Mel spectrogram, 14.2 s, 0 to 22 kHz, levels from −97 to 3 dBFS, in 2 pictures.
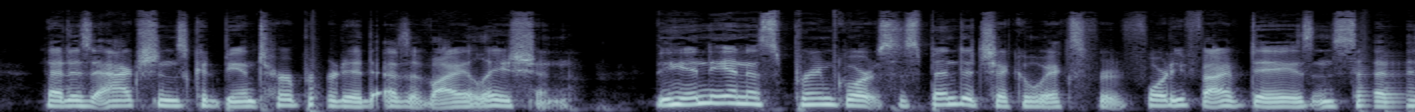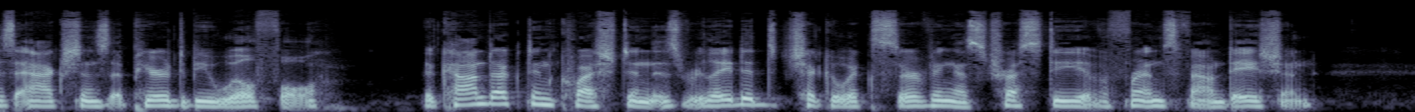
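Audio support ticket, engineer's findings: Sample clock jitter, whole clip. Fine hiss/roughness riding on the speech, heavier on loud passages and sibilant, high-frequency content, absent in pauses. Error sits roughly 50 dB below signal, from timing wander well under a microsecond. Component: ADC/DAC clock. Sampling instants drift early/late, so the error scales with waveform slope, and steep high-frequency edges suffer most.

Short stall from a late packet, 1.55–1.66 s and 6.80–6.89 s. Speech held/stretched for 84 ms and 71 ms respectively, faint buzz or dip on the held sound, nothing dropped. Component: jitter buffer / receiver concealment. Packet late, buffer ran dry, last sound extended until arrival, playback resumed from the same point. Each stall adds its length to end-to-end delay.

Burst of packet loss, 6.93–7.05 s, directly after the second stall. Roughly 100 ms of speech missing. 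The gap is filled by a held buzz or fading hiss decaying in level, then audio jumps ahead. Component: network path / receiver PLC. Consecutive packets lost or too late to play; concealment repeated and attenuated the last sound across the gap.

Jitter buffer speed-up, 11.13–12.14 s. Speech runs hurried, about 6% fast, pitch unchanged. Roughly 70 ms trimmed over that second. Component: jitter buffer adaptation. Buffer over target depth, likely after the earlier late packets arrived bunched; receiver cut short pitch-period-sized chunks repeatedly to pull latency back down.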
